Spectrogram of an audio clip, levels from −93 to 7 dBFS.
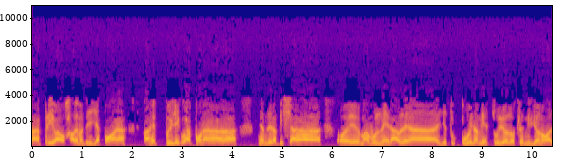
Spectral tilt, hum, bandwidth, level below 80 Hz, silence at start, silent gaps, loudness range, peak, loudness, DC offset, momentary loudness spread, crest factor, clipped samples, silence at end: -7 dB/octave; none; 9.6 kHz; -54 dBFS; 0 s; none; 1 LU; 0 dBFS; -14 LUFS; under 0.1%; 7 LU; 14 dB; under 0.1%; 0 s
